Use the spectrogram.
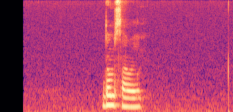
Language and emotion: Russian, neutral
